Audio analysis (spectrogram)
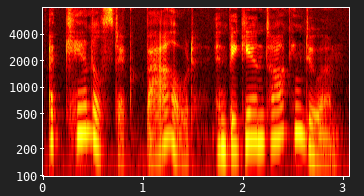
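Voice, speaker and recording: A woman storyteller reading a children's storybook aloud in an expressive manner. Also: on the high side, moderate pace, breathy edge.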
